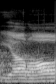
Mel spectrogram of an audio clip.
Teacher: পুর হবে এবং ল এক আলিফ টেনে পড়তে হবে বিআন্নাল্লাহা ইয়ারা রর উপর খারা জবর আসছে এক আলিফ টেনে পড়তে হবে এবং এই রটা পুর হবে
